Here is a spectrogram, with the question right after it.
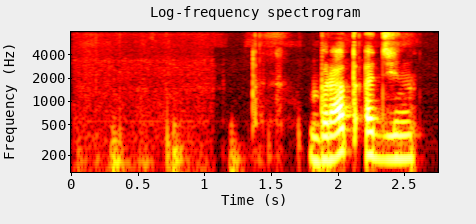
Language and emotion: Russian, neutral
